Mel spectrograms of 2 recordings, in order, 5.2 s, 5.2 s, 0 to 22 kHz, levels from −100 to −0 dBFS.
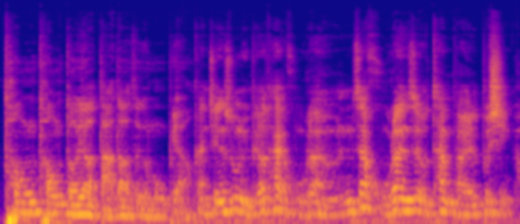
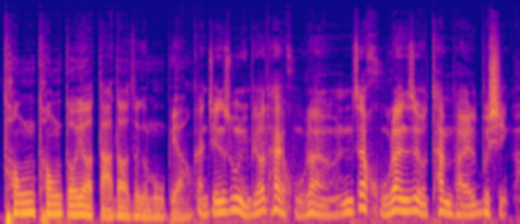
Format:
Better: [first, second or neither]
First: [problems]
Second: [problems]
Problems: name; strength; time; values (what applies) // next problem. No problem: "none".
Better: second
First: off-mic speech; far // room echo; very slight; dies away in 0.2 s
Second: none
